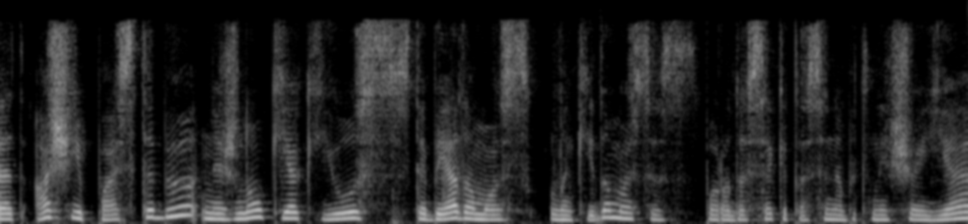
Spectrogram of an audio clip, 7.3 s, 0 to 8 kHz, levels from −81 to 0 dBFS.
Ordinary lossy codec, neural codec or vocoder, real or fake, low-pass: AAC, 32 kbps; codec, 16 kHz, 4.8 kbps, FACodec; fake; 7.2 kHz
